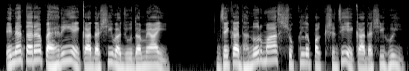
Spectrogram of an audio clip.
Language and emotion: Sindhi, neutral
